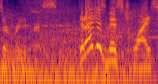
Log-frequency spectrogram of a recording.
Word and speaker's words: Cerebrus: it's a Cerberus, but its name in the card game is Flame Cerebrus. I'm not sure where they got that from. Yeah, it's pronounced Cerebrus.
